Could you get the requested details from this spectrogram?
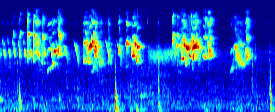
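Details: Asian pied starling fed in the morning so it will sing well; grating chatter phrases with squeaky whistled notes come in bursts about a second long, separated by short pauses and occasional sharp taps.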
